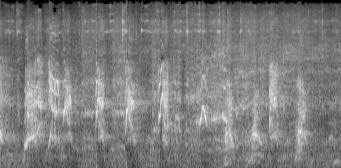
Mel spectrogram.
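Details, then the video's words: Dachshund in a fit of road rage, letting off shrill, high yapping barks in a rapid, uneven string, a couple per second. "Dachshund road rage"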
